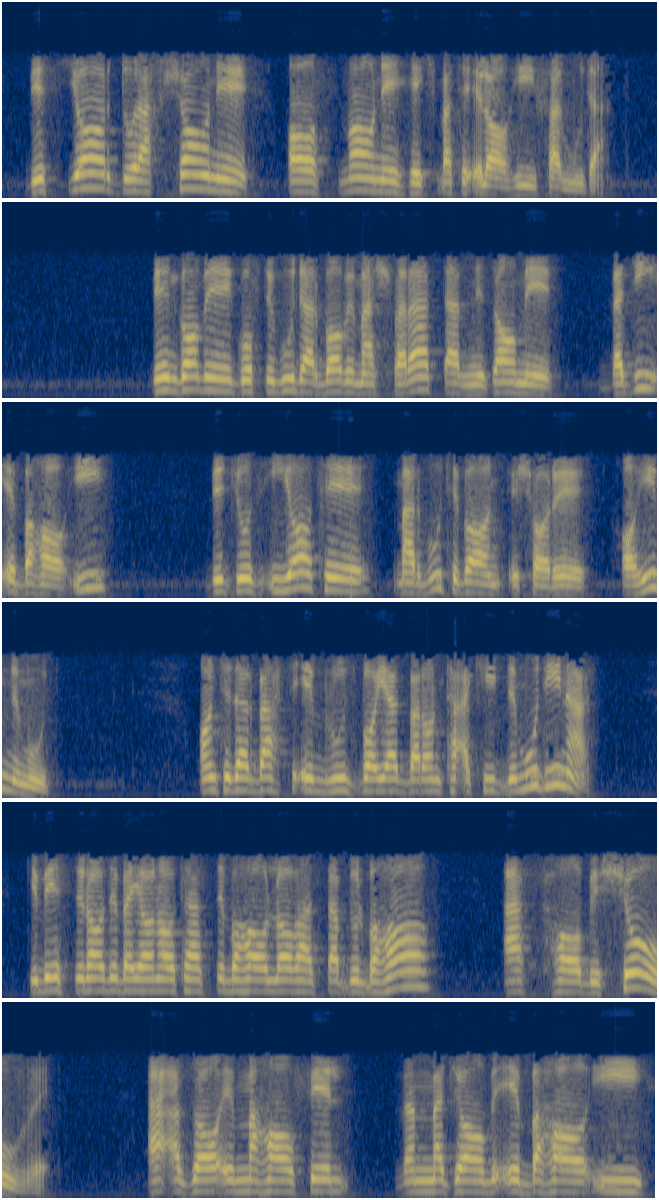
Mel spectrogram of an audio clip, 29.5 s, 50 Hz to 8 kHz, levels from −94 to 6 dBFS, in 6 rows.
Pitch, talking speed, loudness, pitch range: 170 Hz, 105 wpm, -20 LUFS, 160-185 Hz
